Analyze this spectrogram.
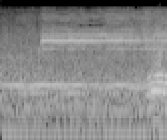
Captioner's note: buzzing sound is heard from the REM pod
